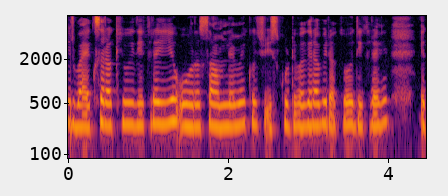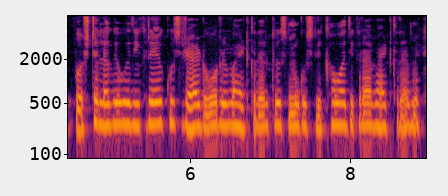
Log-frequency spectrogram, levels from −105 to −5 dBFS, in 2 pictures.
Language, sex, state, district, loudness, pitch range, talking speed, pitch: Hindi, female, Andhra Pradesh, Anantapur, -32 LUFS, 240-260 Hz, 240 wpm, 250 Hz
